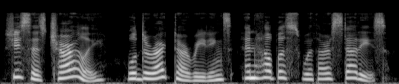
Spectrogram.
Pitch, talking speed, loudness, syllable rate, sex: 250 Hz, 195 wpm, -16 LUFS, 4.8 syllables/s, female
